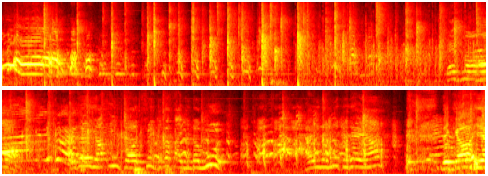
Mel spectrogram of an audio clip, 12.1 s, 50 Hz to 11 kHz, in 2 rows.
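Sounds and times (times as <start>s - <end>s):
people clapping: 0.3s - 11.5s
voices: 5.4s - 12.0s.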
